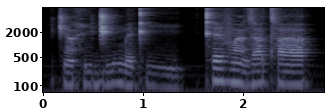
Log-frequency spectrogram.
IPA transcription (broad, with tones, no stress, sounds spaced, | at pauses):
t͡ʃ ã˨ h i˨ d͡ʒ iː˨˦ m ɛ˨ kʰ iː˨ | kʰ ɛ˦ v ã˦˨ z a˦ tʰ a˦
